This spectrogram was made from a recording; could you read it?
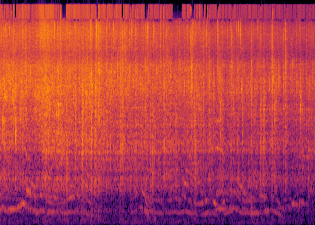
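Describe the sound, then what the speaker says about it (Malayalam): Chopped ginger and garlic frying in hot oil with already-popped mustard seeds, a steady close sizzle running throughout with a voice-like murmur faintly over it. "കടുക് പൊട്ടി കഴിയുമ്പോൾ നമുക്ക് അതിലോട്ട് നമ്മൾ ഇഞ്ചിയും വെളുത്തുള്ളി അരിഞ്ഞ് വെച്ചിട്ടുണ്ട്, അതിട്ട് കൊടുക്കാം"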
